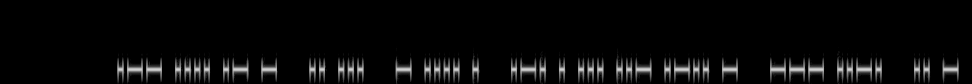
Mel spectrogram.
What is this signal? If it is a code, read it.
Morse code, heard as a keyed tone, about 25 wpm, 700 Hz. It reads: WHAT IS THE RESULT OF IT
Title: Sentences from Top 1000 Words - Review Part 5 - 25wpm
